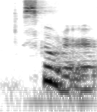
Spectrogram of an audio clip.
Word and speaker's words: Scoter: Now, Scotter or Scoter? Scoter. Well, that's how Scoter. We pronounce them.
